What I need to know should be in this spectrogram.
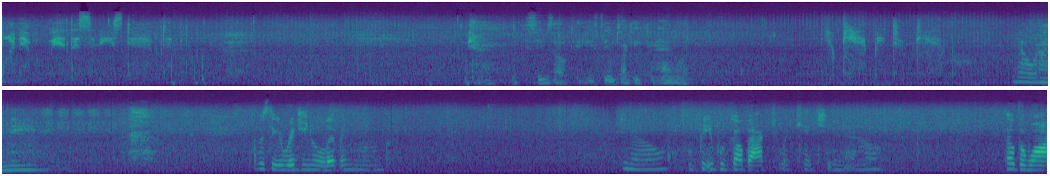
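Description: A middle-aged woman talks with animation close by, outdoors.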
